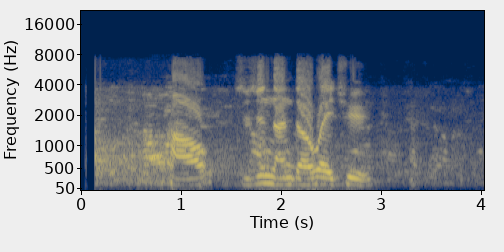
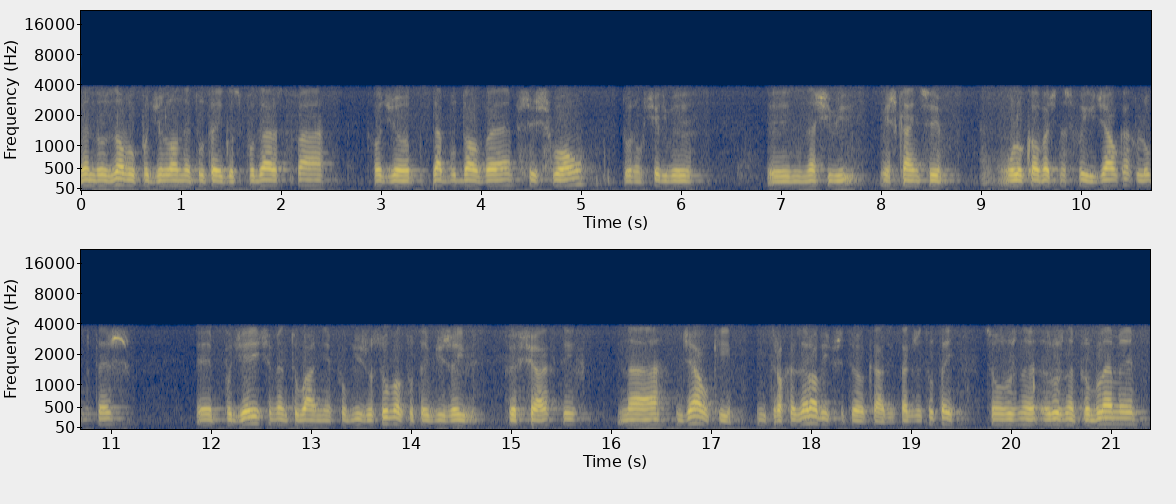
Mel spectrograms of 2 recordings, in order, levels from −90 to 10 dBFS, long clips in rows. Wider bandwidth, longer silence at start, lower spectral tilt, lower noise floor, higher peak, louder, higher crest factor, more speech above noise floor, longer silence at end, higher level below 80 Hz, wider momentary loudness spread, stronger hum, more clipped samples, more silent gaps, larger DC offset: first, 8 kHz vs 4 kHz; first, 0.15 s vs 0 s; second, -4.5 dB/octave vs -10 dB/octave; second, -36 dBFS vs -51 dBFS; about the same, -2 dBFS vs 0 dBFS; first, -12 LUFS vs -16 LUFS; about the same, 12 dB vs 14 dB; second, 24 dB vs 37 dB; about the same, 0 s vs 0.05 s; about the same, -56 dBFS vs -60 dBFS; first, 13 LU vs 9 LU; neither; neither; neither; neither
